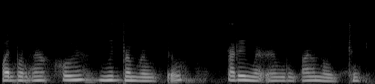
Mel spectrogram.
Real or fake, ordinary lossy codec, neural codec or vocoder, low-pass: fake; none; codec, 16 kHz, 0.5 kbps, FreqCodec, larger model; 7.2 kHz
